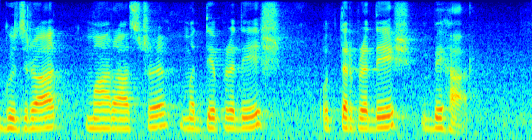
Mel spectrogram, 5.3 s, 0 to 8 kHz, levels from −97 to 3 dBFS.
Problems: constant background noise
